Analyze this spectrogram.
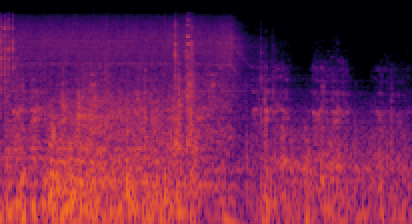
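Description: A heavy desk clatters and crashes as it is wrenched aside.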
